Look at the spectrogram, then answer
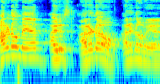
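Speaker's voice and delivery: put-on exasperation. Showing how the speaker talks at an emotional limit, acting really frustrated and angry. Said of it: "when I get really frustrated and really angry".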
